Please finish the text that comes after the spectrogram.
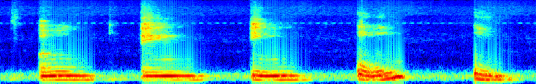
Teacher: São sons nasalizados. Passa pelo nariz da gente, tá? O ar.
